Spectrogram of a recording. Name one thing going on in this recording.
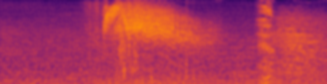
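A lightsaber ignites with a rising whoosh.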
